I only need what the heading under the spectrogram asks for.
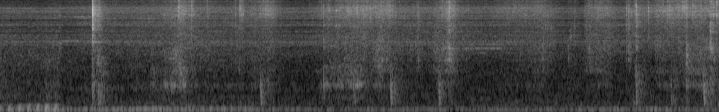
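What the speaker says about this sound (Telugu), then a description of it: "కరివేపాకు కూడా ఒక కప్పు వేసుకోవాలి లో ఫ్లేమ్లో అన్నీ చక్కగా దోరగా కమ్మగా వేయించుకోవాలి" Curry leaves and spices fry on a low flame for an instant sambar tempering, giving a steady, gentle sizzle with soft stirring scrapes throughout and no talking.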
